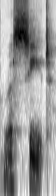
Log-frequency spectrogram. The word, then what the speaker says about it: receipt: can do an but thinking of it as a as a schwa as the is going to make you have the right rhythm receipt receipt and then all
